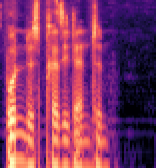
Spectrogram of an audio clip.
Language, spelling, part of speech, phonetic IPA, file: German, Bundespräsidenten, noun, [ˈbʊndəspʁɛziˌdɛntn̩], De-Bundespräsidenten.ogg
- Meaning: plural of Bundespräsident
